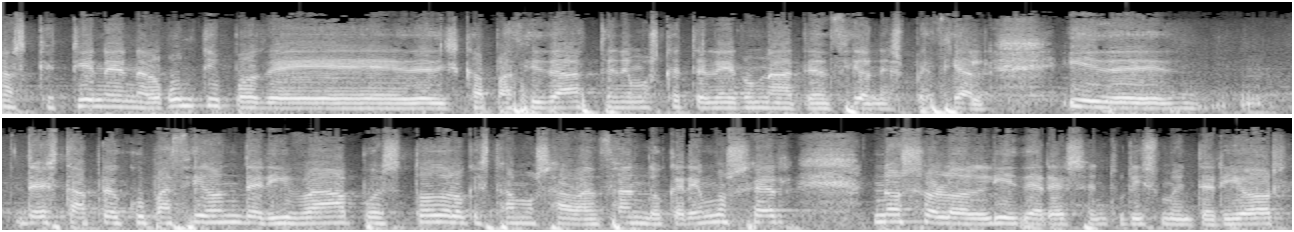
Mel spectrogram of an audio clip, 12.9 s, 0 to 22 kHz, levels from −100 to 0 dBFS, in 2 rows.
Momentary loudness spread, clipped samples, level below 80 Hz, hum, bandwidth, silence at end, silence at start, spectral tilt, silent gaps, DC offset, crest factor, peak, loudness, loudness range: 4 LU; under 0.1%; -22 dBFS; none; 17 kHz; 0 s; 0 s; -3.5 dB/octave; none; under 0.1%; 10 dB; 0 dBFS; -9 LUFS; 1 LU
